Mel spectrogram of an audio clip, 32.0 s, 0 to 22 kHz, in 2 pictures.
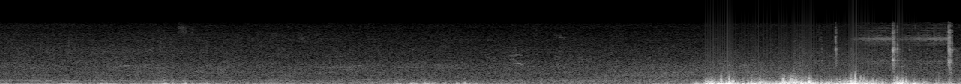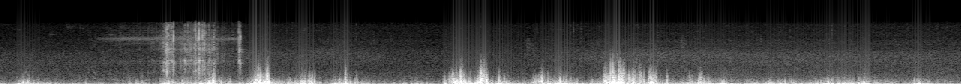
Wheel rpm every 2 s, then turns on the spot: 0, 0, 0, 0, 0, 0, 0, 0, 0, 10, 0, 0, 0, 0, 0, 0.
18-20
